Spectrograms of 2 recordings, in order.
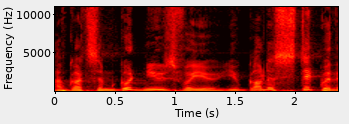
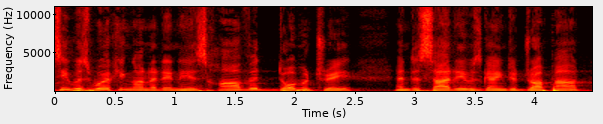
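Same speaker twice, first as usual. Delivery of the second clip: ordinary delivery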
